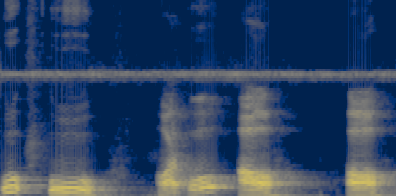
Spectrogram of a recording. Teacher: जब हम बोलते हैं तो अपने ओंठों का आकार जो है वो गोल हो जाता है। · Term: वर्तुल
